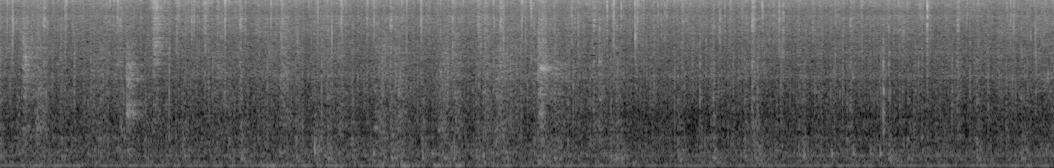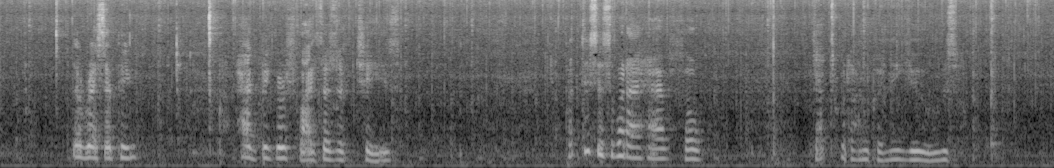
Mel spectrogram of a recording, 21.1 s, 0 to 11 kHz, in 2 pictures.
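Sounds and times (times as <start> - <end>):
small ticks and pops: 0.0 - 12.9, 14.5 - 16.3, 17.6 - 19.4, 20.1 - 21.0
egg sizzling in frying pan: 0.0 - 21.0.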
